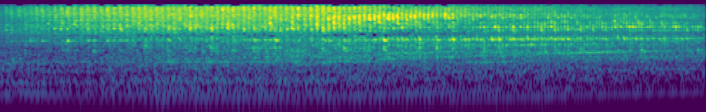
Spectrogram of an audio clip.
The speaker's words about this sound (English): And the car dusted away down the road.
